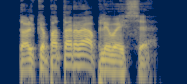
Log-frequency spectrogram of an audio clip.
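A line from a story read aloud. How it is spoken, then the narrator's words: Woman barking back. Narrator (Russian): Рявкнула в ответ женщина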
